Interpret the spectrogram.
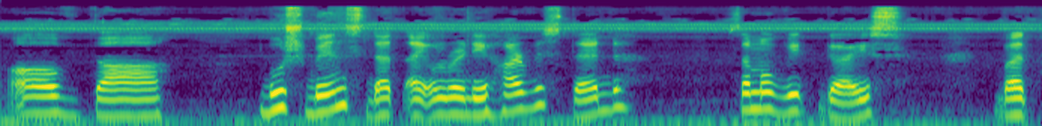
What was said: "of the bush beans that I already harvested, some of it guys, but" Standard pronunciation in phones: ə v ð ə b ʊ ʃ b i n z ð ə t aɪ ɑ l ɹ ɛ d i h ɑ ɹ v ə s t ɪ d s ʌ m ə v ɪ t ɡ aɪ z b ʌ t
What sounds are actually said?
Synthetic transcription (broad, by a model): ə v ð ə b ʊ ʃ b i n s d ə t aɪ ɑ l ɹ ɛ d i h ɑ ɹ v ə s t ɪ d s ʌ m ə v ɪ t ɡ aɪ s b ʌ t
